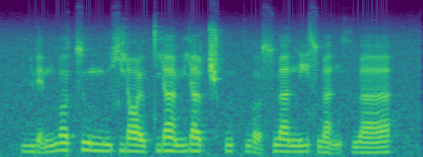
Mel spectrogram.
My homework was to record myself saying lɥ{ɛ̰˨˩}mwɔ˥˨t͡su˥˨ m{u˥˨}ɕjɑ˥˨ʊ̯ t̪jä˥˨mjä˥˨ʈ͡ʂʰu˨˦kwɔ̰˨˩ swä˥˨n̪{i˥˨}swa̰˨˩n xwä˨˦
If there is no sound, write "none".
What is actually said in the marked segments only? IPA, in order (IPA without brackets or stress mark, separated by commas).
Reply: ɛ̰˨˩, u˦, i˥˨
